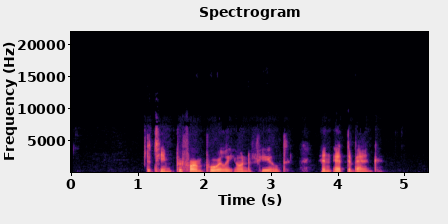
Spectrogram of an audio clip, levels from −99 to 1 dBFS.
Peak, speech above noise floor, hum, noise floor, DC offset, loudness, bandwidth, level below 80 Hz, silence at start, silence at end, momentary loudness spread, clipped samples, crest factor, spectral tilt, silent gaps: -4 dBFS; 59 dB; none; -85 dBFS; under 0.1%; -27 LUFS; 7.6 kHz; -64 dBFS; 1.1 s; 0.7 s; 15 LU; under 0.1%; 26 dB; -6.5 dB/octave; none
